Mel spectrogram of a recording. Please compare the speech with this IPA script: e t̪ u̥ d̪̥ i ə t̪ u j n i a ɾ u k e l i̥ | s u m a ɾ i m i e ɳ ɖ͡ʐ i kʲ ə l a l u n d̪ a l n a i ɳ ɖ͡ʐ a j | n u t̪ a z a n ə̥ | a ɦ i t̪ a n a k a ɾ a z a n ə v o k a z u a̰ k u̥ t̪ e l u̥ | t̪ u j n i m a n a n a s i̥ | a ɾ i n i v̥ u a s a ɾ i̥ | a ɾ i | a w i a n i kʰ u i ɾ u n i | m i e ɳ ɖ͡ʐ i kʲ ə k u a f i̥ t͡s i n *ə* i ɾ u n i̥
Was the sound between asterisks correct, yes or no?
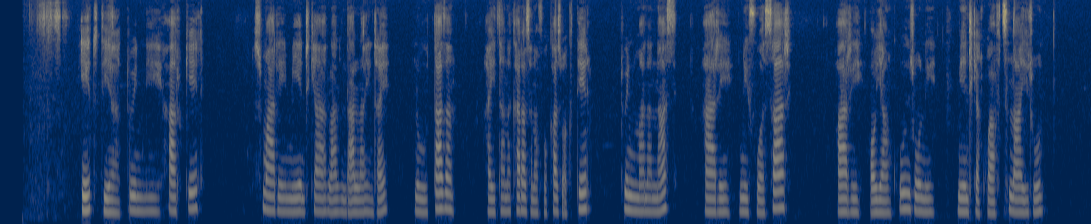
no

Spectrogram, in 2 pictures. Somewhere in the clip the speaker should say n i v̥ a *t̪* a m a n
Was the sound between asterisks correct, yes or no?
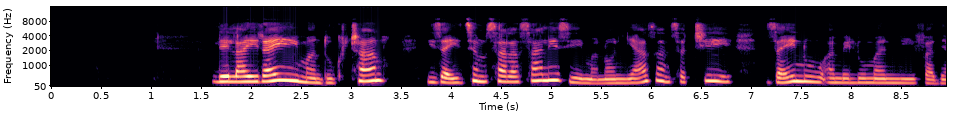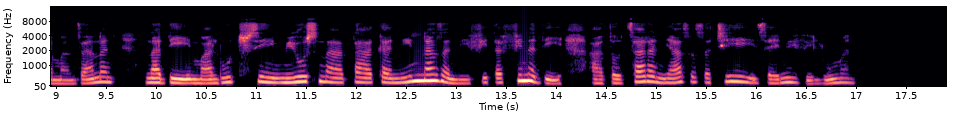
no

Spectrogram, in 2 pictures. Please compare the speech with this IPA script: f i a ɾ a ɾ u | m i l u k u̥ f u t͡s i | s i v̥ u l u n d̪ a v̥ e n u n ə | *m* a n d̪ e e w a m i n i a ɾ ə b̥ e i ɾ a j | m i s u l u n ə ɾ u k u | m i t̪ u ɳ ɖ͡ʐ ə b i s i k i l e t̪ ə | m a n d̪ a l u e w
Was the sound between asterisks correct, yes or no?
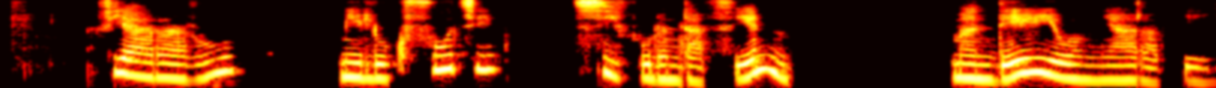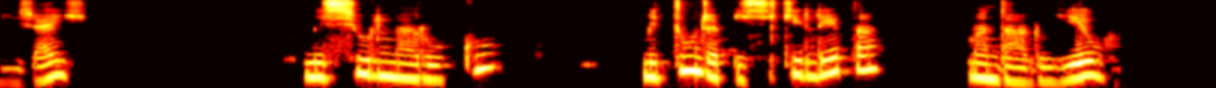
yes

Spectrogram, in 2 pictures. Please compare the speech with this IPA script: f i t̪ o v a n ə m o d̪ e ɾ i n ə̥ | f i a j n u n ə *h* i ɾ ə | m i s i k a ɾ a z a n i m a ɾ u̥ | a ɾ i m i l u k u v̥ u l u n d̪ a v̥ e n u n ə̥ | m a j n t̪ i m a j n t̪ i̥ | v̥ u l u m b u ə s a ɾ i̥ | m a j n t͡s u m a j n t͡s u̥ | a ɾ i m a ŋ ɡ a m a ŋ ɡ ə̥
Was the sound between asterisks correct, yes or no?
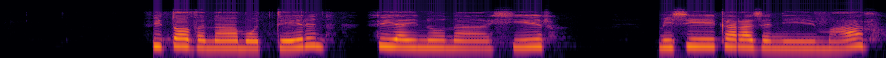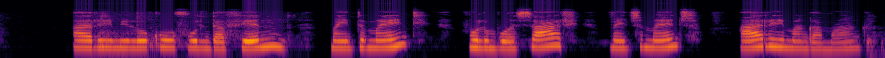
yes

